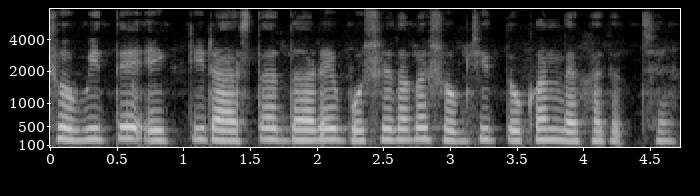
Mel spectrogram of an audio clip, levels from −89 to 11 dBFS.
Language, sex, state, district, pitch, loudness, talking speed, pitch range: Bengali, female, West Bengal, Alipurduar, 215 Hz, -17 LUFS, 125 wpm, 205-230 Hz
